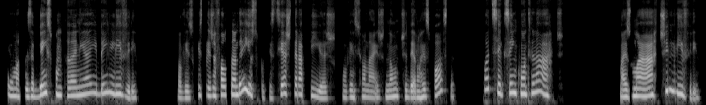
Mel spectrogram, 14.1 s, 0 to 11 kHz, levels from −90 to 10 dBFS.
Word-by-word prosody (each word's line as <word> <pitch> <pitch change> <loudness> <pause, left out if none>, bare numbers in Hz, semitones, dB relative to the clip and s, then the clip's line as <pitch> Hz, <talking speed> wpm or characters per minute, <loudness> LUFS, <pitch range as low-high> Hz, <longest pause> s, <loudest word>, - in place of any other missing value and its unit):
Uma 200 -4 0
coisa 185 +1 -2
bem 230 +10 +5
espontânea 225 0 0
e 275 -1 -3
bem 270 +2 0
livre. 175 - 0 0.8
Talvez 155 -1 -6
o - - -40
que - - -13
esteja 205 -2 -2
faltando 230 +3 +2
é - - +2
isso, 320 - +3
porque 155 -1 -14
se 150 +12 -2
as 255 0 -2
terapias 190 - -4
convencionais 165 -1 -6
não 180 +2 0
te 185 -1 -9
deram 165 -1 -1
resposta, 220 - -3 0.6
pode 380 +1 -3
ser 275 -4 +3
que 230 - -9
você 275 - +3
encontre 260 -1 +4
na 305 -2 0
arte. 230 - -5 1.1
Mas 180 0 +1
uma 200 -1 +4
arte 210 - +2
livre. 225 - 0
210 Hz, 145 wpm, -22 LUFS, 175-255 Hz, 1.1 s, bem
